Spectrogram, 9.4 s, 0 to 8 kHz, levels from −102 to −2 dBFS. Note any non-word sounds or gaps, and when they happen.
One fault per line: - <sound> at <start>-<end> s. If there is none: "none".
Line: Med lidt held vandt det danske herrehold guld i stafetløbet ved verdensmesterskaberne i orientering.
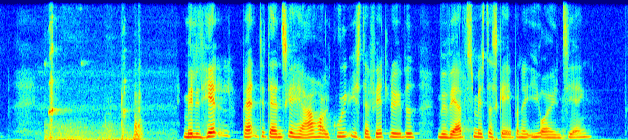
- squeak at 0.7-2.2 s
